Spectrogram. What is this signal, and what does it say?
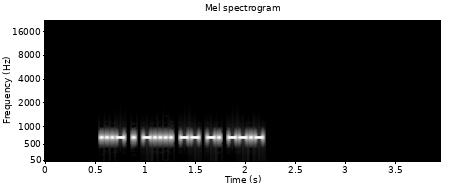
Morse code, heard as a keyed tone, about 46 wpm, 700 Hz. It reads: VE6MNQ
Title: DXCC-100 Call Signs - 6 Characters - 45wpm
